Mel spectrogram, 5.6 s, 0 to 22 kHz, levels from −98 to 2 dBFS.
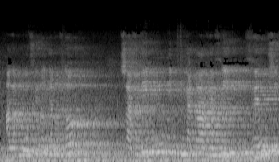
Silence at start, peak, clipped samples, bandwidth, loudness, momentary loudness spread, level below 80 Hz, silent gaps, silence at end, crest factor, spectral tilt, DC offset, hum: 0 s; -12 dBFS; under 0.1%; 9.8 kHz; -27 LUFS; 6 LU; -36 dBFS; none; 0 s; 14 dB; -6.5 dB/octave; under 0.1%; none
